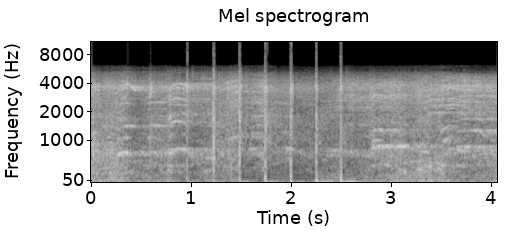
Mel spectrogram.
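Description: Seven sharp hand claps, about four a second, close to the microphone, over the chatter of a gymnasium crowd. They are applause for a scoring move.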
